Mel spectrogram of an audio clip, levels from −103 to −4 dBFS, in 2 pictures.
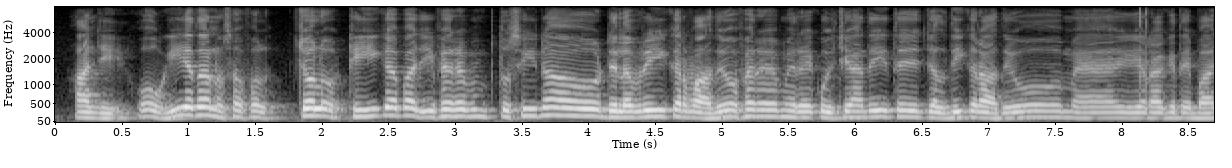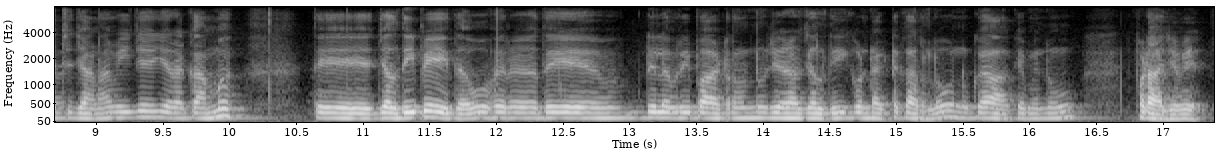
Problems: background conversations at intervals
